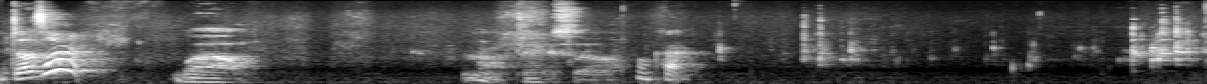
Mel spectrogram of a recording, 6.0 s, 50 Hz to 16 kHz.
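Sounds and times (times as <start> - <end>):
speech: 0.0 - 1.4, 2.3 - 3.6
water sloshing while someone drinks: 2.0 - 6.0.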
